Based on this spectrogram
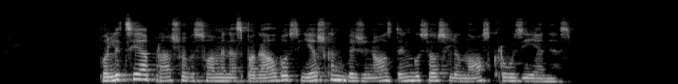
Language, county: Lithuanian, Vilnius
